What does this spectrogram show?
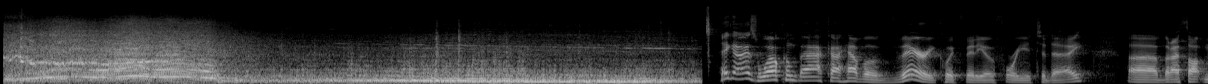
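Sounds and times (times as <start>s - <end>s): car engine revving: 0.0s - 7.0s.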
